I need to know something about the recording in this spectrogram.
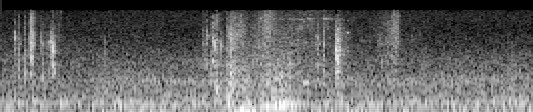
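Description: A metal container lid opens with a clank.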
